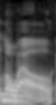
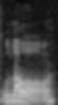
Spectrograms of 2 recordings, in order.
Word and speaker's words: Lowell: I kept saying it wrong. It's not Lowell. It's Lowell. – Right. – Lowell Farms or whatever. – Like and Lowell, then, Indiana? – Like Lowell, Indiana.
